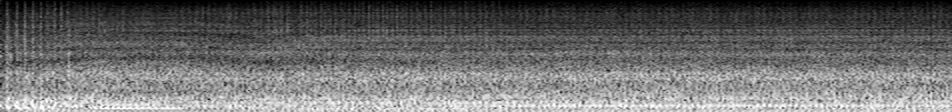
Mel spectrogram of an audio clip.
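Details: ATCO lawnmower, crack in deck being repaired; throttle cable jammed and needing cleaning, yet engine runs. It holds a steady, buzzy run at constant speed with no surging, knocking or misfire; sounds healthy.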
